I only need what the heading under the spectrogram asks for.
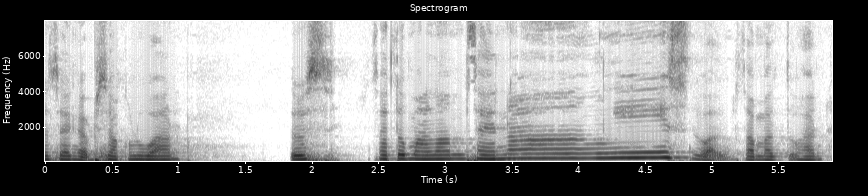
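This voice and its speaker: A woman's voice: mid-range voice, dark tone. A woman, a pastor's wife, telling a conversational church testimony and often addressing her listeners directly. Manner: storytelling, often addressing listeners as brothers and sisters; casual colloquial speech with fillers and repetitions.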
